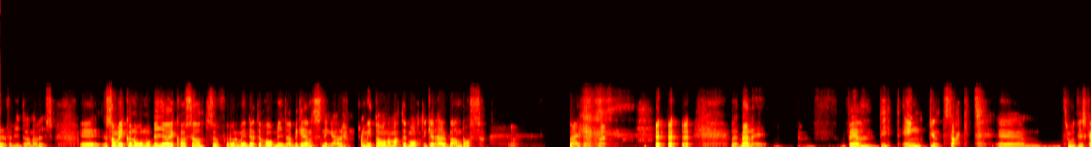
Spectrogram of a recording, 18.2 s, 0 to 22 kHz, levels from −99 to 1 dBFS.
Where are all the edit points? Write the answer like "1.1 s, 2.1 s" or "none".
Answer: 1.3 s, 5.9 s, 12.2 s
